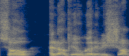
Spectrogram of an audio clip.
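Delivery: slightly fast, hurried, rattled-off talk.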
